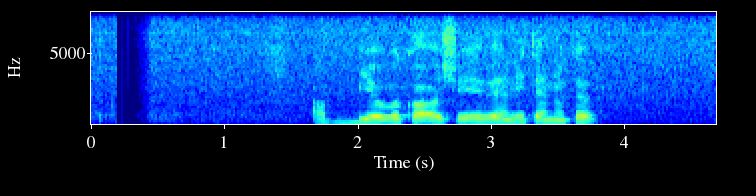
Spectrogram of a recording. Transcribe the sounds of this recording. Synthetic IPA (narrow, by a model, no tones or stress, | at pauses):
abjəʋəkaːʃejːʋænit̪ænəkə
